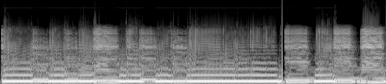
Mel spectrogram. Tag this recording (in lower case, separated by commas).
guitar, musical instrument, plucked string instrument, music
